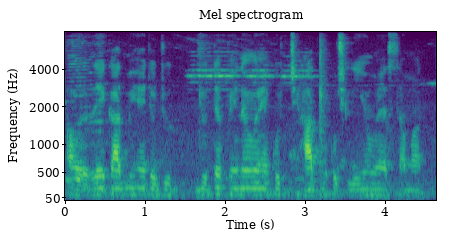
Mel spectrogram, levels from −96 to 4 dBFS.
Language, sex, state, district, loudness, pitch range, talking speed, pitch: Hindi, male, Bihar, Jahanabad, -26 LUFS, 95-105 Hz, 230 wpm, 100 Hz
